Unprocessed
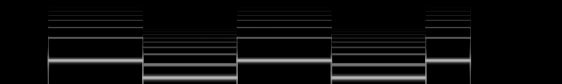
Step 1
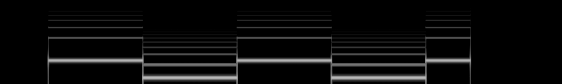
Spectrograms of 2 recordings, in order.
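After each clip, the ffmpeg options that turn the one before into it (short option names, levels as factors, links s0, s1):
-af "lowshelf=f=440:g=3.5,volume=0.794"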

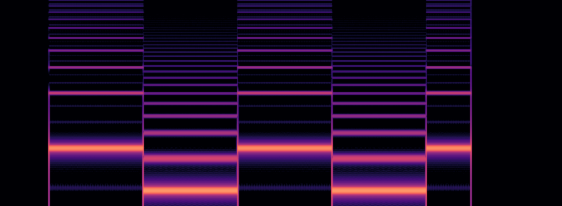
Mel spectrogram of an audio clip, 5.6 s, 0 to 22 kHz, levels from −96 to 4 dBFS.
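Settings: -af anull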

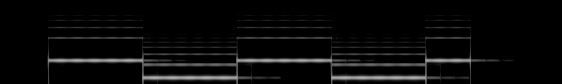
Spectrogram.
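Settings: -filter_complex "[0:a]asplit=2[s0][s1];[s1]adelay=144,lowpass=f=1800:p=1,volume=0.0668,asplit=2[s2][s3];[s3]adelay=144,lowpass=f=1800:p=1,volume=0.44,asplit=2[s4][s5];[s5]adelay=144,lowpass=f=1800:p=1,volume=0.44[s6];[s0][s2][s4][s6]amix=inputs=4:normalize=0,acrossover=split=480[s7][s8];[s7]aeval=exprs='val(0)*(1-0.5/2+0.5/2*cos(2*PI*5.8*n/s))':c=same[s9];[s8]aeval=exprs='val(0)*(1-0.5/2-0.5/2*cos(2*PI*5.8*n/s))':c=same[s10];[s9][s10]amix=inputs=2:normalize=0,volume=0.75"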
